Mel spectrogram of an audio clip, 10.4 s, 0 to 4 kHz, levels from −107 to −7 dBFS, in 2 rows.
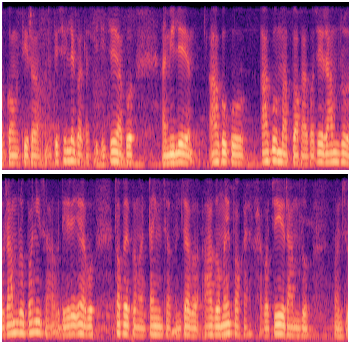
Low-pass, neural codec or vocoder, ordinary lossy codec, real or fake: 3.6 kHz; none; none; real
